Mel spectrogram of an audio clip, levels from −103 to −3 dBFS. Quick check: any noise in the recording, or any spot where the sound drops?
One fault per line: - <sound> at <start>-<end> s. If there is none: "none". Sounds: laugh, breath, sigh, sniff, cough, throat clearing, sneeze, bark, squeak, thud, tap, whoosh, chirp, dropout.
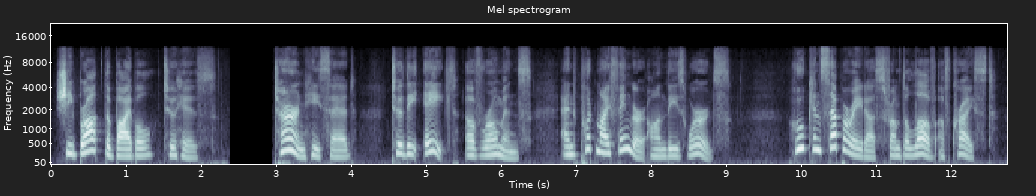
none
